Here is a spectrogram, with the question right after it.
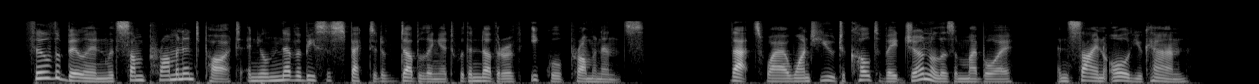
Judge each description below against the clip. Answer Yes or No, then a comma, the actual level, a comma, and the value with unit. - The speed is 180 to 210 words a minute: No, average, 165 wpm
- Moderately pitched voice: Yes, medium, 150 Hz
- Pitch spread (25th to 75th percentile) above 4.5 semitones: Yes, average, 5.3 semitones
